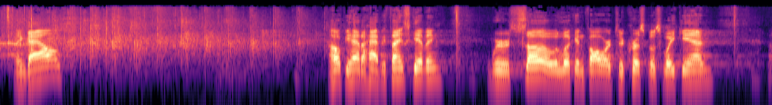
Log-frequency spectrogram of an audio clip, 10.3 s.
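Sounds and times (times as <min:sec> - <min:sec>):
audience applauding and cheering: 0:00.0 - 0:05.0
speech: 0:00.2 - 0:01.0, 0:04.4 - 0:09.6.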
